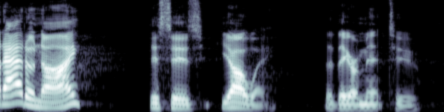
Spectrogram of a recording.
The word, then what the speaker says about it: Yahweh: where the divine name the consonants yhwh were put together with the vowels from adonai and it created this mistaken hybrid pronunciation jehovah which is not the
